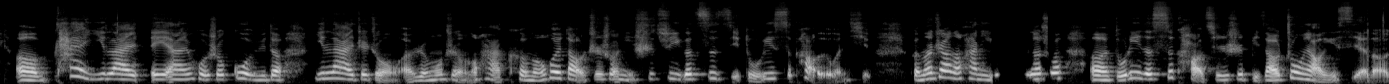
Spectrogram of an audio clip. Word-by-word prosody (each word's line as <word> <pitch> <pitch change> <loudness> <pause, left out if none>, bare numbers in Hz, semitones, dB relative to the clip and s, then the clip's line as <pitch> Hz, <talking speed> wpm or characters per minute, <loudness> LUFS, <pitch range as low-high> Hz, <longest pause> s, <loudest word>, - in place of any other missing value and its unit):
呃， 195 -2 +4
太 390 -2 0
依 250 -4 -5
赖 240 -3 +4 0.2
AI 230 +1 +2
或 245 -3 0
者 - - +1
说 225 +1 -1
过 250 +1 +1
于 205 -1 -5
的 210 -1 +3 0.3
依 255 +1 -6
赖 270 -4 +2
这 230 0 0
种， - - -1
呃 - - -2
人 180 +3 -1
工 - - -2
智 230 -2 -5
能 - - -4
的 - - -4
话， 110 - -5
可 195 - -3
能 185 -1 -1
会 295 -1 +6
导 235 -6 +2
致 240 - -4
说 245 - -1
你 220 0 -7
失 250 - -11
去 260 +1 -9
一 235 - -6
个 235 - +6
自 245 +3 -8
己 350 +8 -11
独 - - -5
立 265 - -4
思 265 -1 -10
考 - - -2
的 - - +1
一 - - -5
个 470 - -2
问 - - -9
题。 445 - -17 0.4
可 200 - +1
能 250 +4 +3
这 270 - -4
样 315 -3 +5
的 260 - +1
话， 255 -2 -2
你 220 -2 -4
觉 445 - -6 0.4
得 - - +4
说 270 +2 +2 0.3
呃 205 -2 +6
独 200 +1 +2
立 290 0 -1
的 245 -2 +6
思 240 +6 -5
考 300 - +1
其 210 - -7
实 210 - -3
是 235 +2 -2
比 235 - -10
较 - - +5
重 285 -5 +2
要 220 - +4
一 - - -6
些 - - -3
的， - - -1
240 Hz, 305 characters per minute, -20 LUFS, 220-270 Hz, 0.4 s, 会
